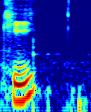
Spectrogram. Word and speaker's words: Key: in this, in that they can't pronounce key properly. 2 different voice actors, 3 different instances pronounce it Quay, and it's very annoying.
